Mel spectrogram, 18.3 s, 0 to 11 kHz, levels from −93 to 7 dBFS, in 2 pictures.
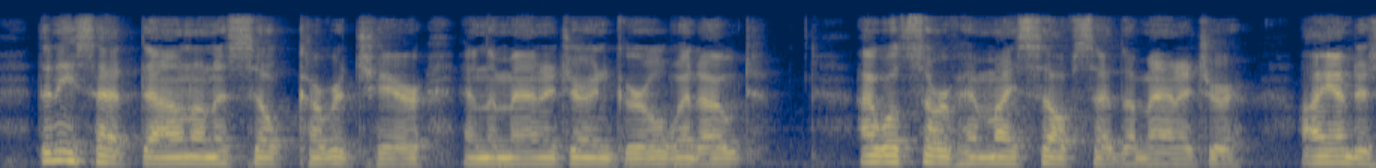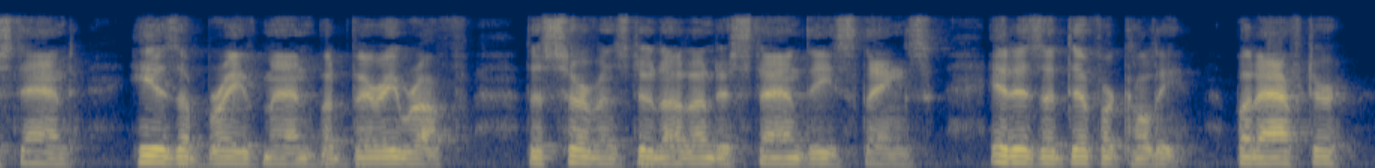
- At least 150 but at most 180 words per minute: Yes, average, 155 wpm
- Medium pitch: No, low, 115 Hz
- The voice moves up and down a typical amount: No, narrow, 1.9 semitones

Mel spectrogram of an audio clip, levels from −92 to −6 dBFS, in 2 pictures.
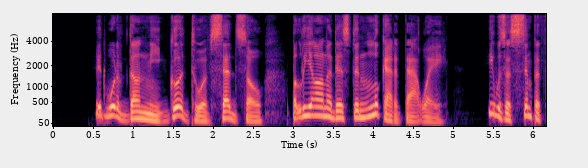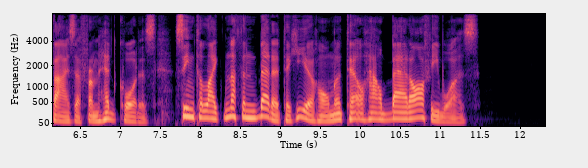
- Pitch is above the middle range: No, low, 120 Hz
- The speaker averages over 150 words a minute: Yes, average, 190 wpm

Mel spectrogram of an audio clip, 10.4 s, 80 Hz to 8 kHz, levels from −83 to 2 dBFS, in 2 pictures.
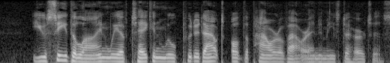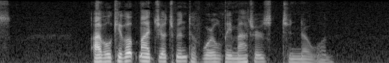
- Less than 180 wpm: No, average, 185 wpm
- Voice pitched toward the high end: No, low, 125 Hz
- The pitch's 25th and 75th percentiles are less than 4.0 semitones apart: Yes, average, 2.8 semitones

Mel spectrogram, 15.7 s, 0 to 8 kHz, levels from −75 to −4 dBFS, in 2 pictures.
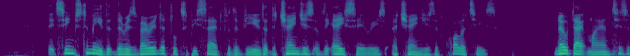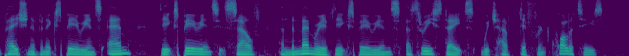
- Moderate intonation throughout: Yes, average, 3.8 semitones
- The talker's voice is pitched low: Yes, low, 120 Hz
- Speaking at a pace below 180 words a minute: No, average, 190 wpm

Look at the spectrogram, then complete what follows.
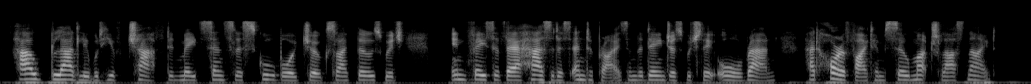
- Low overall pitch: No, high, 200 Hz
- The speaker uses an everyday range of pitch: No, narrow, 2.3 semitones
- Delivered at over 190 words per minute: Yes, average, 200 wpm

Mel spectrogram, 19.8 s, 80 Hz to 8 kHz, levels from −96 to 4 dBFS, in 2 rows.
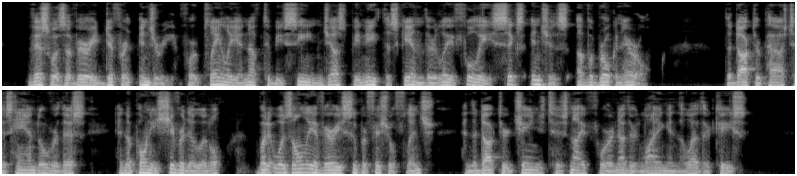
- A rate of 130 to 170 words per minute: No, average, 180 wpm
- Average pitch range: Yes, average, 3.4 semitones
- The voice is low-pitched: Yes, low, 105 Hz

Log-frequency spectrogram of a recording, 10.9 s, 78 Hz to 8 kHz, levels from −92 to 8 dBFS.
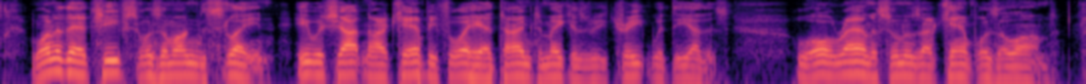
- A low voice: Yes, low, 120 Hz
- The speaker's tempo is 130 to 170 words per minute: No, average, 195 wpm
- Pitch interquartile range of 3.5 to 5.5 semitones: No, average, 2.7 semitones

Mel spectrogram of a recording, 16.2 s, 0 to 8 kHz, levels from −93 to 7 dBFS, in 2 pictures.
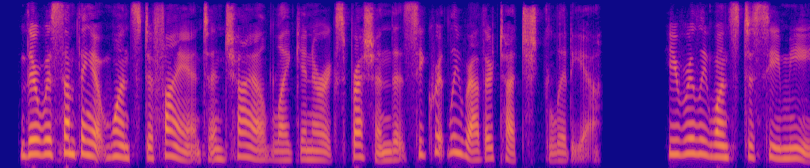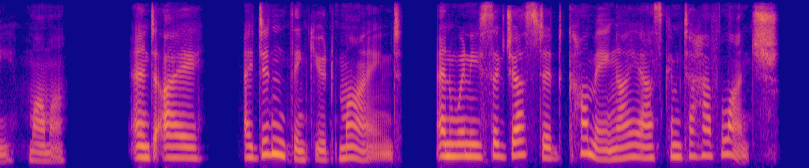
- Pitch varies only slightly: No, average, 4.6 semitones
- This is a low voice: No, high, 200 Hz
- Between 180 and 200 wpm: No, average, 155 wpm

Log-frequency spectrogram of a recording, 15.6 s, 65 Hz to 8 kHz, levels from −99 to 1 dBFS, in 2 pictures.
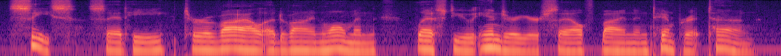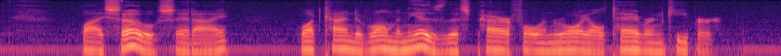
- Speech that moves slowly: Yes, slow, 125 wpm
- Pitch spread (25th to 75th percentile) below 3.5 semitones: Yes, narrow, 2.6 semitones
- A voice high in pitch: No, low, 110 Hz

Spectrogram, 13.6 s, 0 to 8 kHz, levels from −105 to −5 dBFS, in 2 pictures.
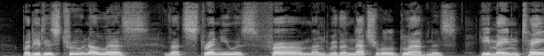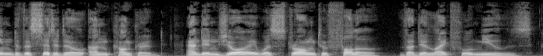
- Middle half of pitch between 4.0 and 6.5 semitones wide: Yes, wide, 5.4 semitones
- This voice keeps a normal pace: No, slow, 130 wpm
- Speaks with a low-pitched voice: Yes, low, 130 Hz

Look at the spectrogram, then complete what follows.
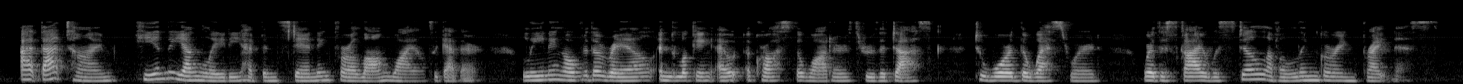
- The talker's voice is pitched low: No, medium, 180 Hz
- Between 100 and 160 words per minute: No, average, 170 wpm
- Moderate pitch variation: No, narrow, 2.0 semitones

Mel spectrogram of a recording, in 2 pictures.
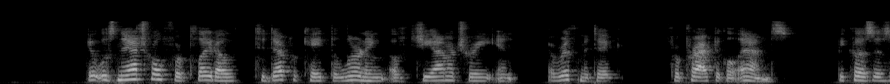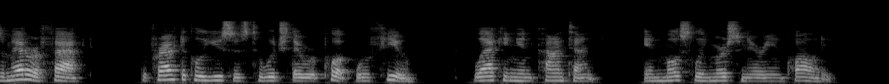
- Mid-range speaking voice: Yes, medium, 175 Hz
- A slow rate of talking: Yes, slow, 130 wpm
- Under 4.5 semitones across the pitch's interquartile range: Yes, average, 3.0 semitones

